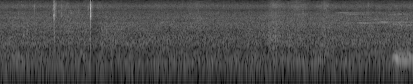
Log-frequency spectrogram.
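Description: Steady outdoor background noise with two brief sharp clicks, about half a second and just under a second in.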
